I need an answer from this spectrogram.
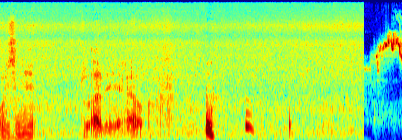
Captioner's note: laughter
